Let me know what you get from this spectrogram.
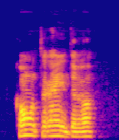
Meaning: third-person singular simple future of contraindre
- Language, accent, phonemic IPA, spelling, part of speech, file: French, Canada, /kɔ̃.tʁɛ̃.dʁa/, contraindra, verb, LL-Q150 (fra)-contraindra.wav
